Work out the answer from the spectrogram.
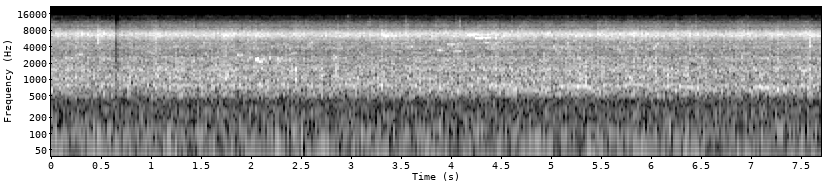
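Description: Steady rain ambience: an even hiss of falling rain that holds constant throughout.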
